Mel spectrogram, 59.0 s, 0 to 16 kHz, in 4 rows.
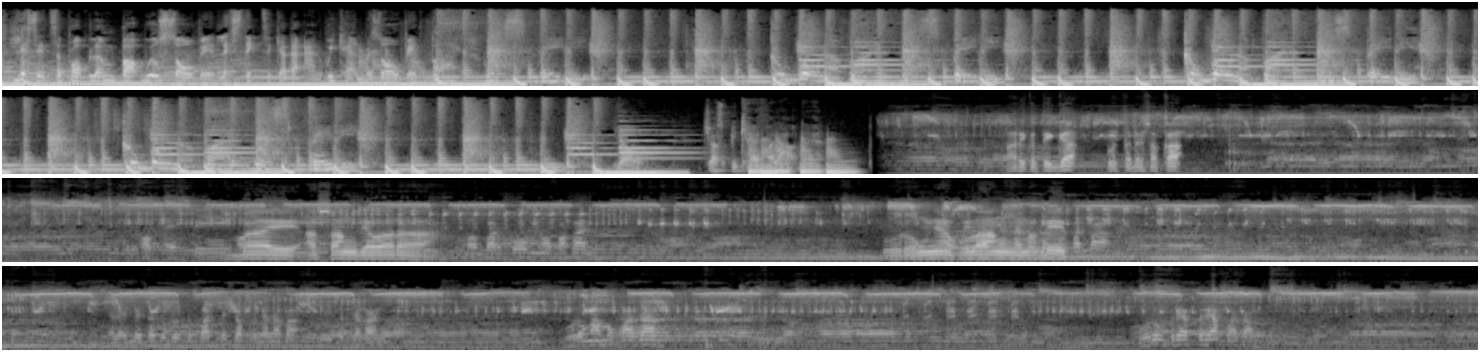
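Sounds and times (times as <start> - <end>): swiftlets trilling and chirping: 23.5 - 59.0.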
